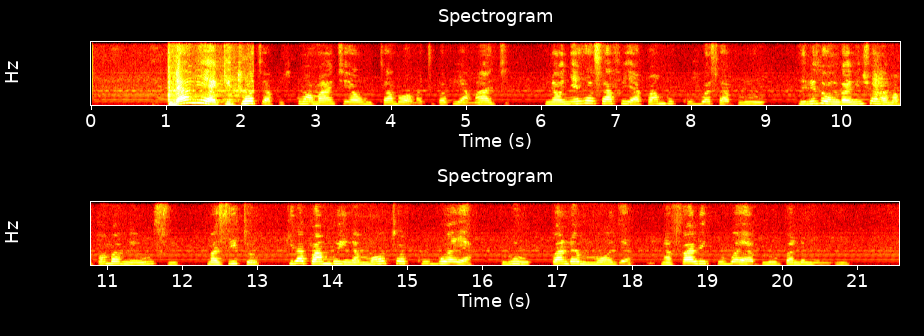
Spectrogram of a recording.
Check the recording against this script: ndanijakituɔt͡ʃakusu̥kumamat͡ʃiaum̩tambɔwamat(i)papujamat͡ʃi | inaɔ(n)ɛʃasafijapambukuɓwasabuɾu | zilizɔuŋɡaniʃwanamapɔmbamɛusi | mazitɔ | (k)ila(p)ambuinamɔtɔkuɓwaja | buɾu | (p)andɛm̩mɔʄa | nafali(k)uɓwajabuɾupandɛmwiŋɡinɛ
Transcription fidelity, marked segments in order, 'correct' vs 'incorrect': correct, incorrect: ɲ, correct, correct, correct, correct

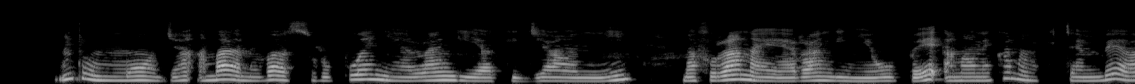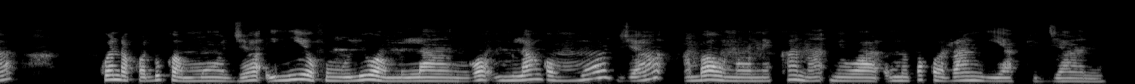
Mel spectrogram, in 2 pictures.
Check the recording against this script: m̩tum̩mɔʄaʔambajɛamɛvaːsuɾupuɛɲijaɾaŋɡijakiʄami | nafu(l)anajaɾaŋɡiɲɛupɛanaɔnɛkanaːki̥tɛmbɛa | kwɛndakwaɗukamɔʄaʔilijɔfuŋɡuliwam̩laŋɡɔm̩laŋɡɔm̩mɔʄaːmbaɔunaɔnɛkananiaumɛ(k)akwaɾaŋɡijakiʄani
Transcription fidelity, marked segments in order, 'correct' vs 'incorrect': incorrect: ɾ, incorrect: p

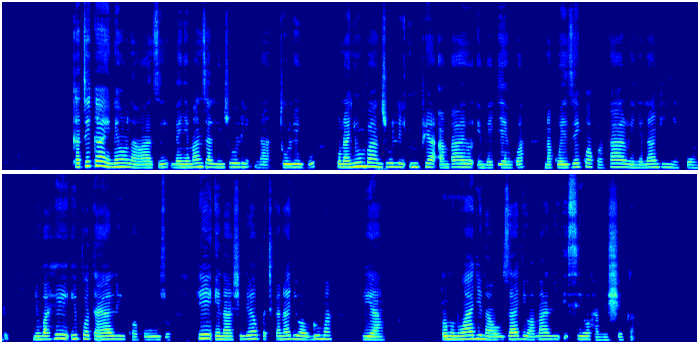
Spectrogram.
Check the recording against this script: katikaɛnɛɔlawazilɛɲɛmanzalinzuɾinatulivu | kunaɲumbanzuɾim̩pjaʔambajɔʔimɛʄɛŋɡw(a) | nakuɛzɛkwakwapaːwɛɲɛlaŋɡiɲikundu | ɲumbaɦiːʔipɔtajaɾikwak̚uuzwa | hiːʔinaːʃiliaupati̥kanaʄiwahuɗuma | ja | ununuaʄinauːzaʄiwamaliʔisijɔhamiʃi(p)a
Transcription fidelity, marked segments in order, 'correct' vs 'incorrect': correct, incorrect: k

